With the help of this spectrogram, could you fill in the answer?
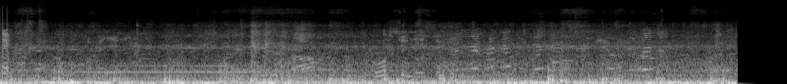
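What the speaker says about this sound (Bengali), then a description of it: "দেখতে পাচ্ছ ট্রেনে উঠে পড়েছি" Inside a crowded passenger train while it runs, a loud continuous rumble and rattle of the carriage, with people's voices talking over the noise until it cuts off abruptly.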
